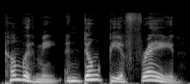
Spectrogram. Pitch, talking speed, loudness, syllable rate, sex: 150 Hz, 220 wpm, -18 LUFS, 4.6 syllables/s, male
